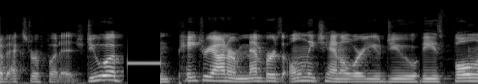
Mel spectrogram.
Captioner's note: beep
